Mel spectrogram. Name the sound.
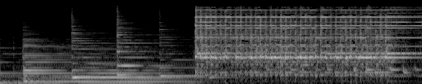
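telephone bell ringing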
